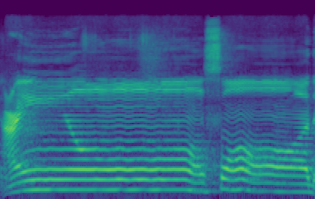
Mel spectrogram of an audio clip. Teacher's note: akhir dari Ain adalah nun sukun bertemu dengan Shad berarti ikhfa Hakiki jadinya samar dan dengung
